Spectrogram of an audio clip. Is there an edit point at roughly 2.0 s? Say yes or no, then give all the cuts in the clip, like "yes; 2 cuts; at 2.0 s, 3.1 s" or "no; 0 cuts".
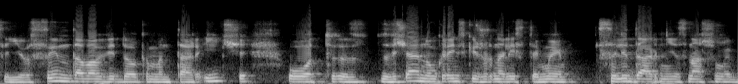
no; 0 cuts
